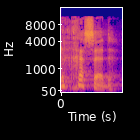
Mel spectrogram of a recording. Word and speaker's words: chesed: My favorite word in the whole of the Bible is the Hebrew word chesed. You can spell it however you want, but if you want to get close, it would be H-E-S-E-D, and the H is hard, right? Chesed.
